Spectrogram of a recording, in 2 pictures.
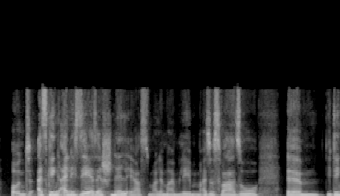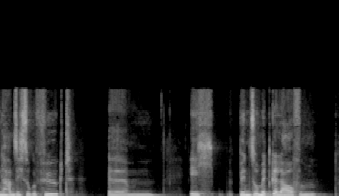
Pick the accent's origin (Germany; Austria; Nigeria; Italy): Germany; Schwerin, Mecklenburg-Vorpommern; Ich bin in Schwerin aufgewachsen und habe meine Jugend halt in den 90er Jahren in Schwerin verbracht.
